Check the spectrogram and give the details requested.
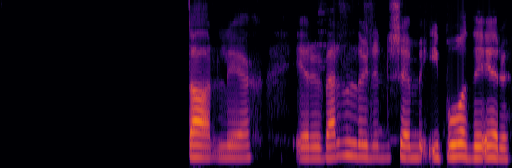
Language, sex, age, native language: Icelandic, other, 11, Icelandic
